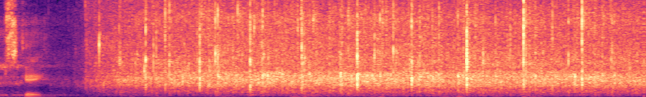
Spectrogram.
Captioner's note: audience applauding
